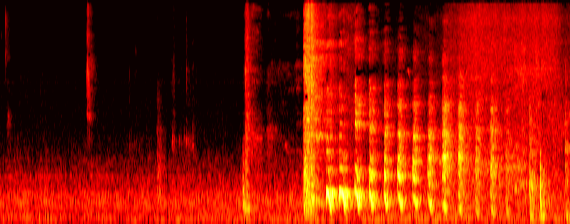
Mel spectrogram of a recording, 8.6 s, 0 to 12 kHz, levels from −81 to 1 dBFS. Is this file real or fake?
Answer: real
